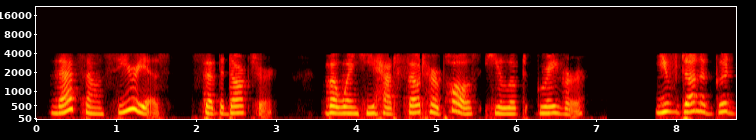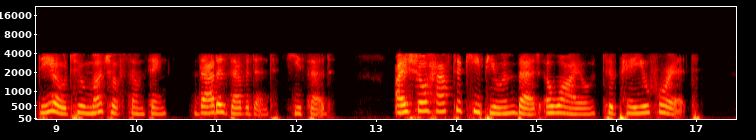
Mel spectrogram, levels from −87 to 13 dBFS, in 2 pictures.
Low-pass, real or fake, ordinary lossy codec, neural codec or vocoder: 7.2 kHz; real; AAC, 16 kbps; none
